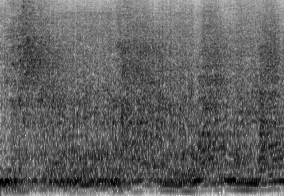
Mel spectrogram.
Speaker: Motor runs pretty solid. Smokes like a freight train when you throttle it up.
